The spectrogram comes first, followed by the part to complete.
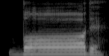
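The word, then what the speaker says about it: ضاد: আচ্ছা, তারপরে এটার উচ্চারণ হবে বদ। বদ। হ্যাঁ, তো এটার উচ্চারণ আমরা জিহ্বার গোড়া থেকে করব। বদ, একটু শক্ত করে।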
